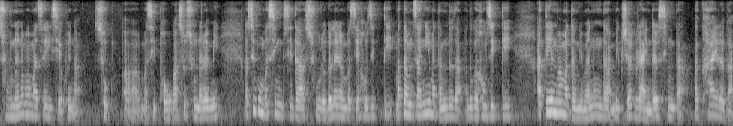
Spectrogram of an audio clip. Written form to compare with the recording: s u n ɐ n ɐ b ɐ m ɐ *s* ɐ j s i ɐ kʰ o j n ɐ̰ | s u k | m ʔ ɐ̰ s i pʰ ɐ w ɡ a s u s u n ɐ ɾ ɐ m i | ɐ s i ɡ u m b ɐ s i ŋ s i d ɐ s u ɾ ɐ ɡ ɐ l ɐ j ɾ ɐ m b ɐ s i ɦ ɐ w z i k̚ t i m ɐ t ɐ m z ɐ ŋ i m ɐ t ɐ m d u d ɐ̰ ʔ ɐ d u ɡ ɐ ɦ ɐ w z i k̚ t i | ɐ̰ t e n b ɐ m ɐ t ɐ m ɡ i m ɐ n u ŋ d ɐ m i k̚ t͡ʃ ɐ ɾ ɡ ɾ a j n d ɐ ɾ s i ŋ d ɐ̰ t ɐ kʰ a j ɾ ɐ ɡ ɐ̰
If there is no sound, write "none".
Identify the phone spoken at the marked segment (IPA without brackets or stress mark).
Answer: s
